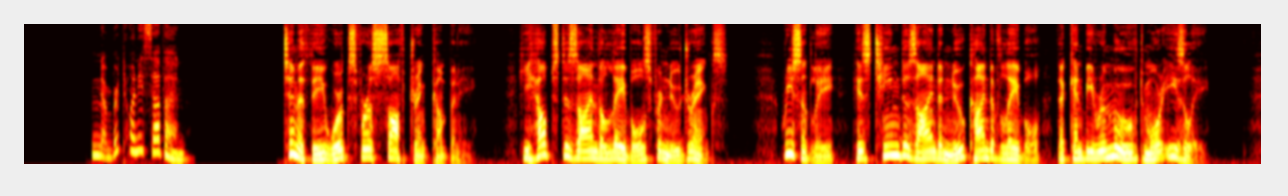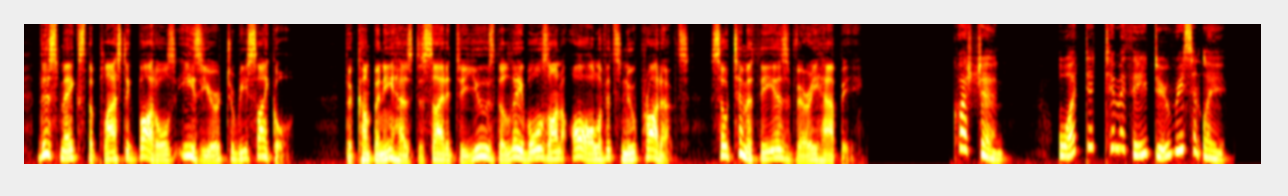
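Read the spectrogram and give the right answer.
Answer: Helped design a label that is easier to remove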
